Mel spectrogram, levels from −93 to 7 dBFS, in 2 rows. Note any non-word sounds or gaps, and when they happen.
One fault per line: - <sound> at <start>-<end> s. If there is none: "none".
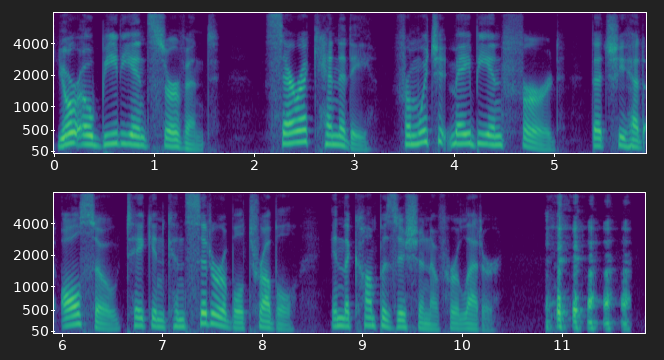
- laugh at 10.8-11.7 s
